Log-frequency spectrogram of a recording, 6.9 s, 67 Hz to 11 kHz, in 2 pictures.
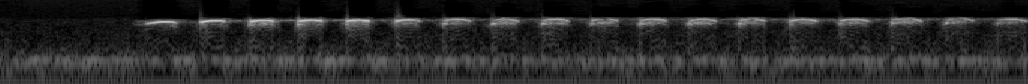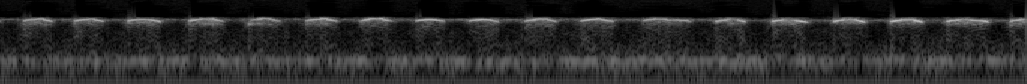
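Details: Long Island osprey calling at its nest while fish is brought in, September 2007, late afternoon. After a brief quiet start comes a long run of rapid high whistled chirps, roughly three a second, slightly uneven, above a constant low background hum.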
